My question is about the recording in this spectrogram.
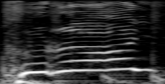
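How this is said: It is said with a Midlands accent.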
